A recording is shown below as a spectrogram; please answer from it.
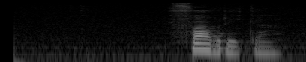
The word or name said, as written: Fabrica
